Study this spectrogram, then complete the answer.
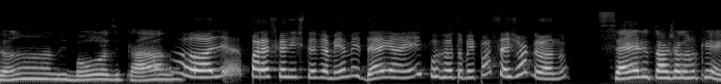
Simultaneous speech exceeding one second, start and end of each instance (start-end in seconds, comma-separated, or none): none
